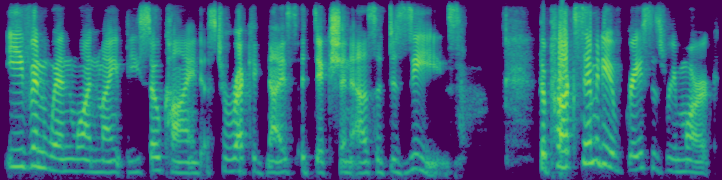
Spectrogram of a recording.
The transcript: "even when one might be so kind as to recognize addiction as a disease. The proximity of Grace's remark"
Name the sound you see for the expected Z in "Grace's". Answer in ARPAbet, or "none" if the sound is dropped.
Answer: Z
